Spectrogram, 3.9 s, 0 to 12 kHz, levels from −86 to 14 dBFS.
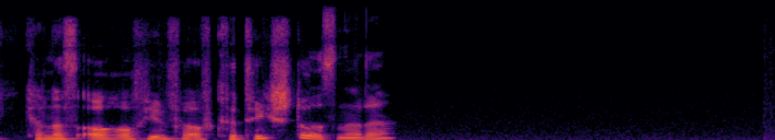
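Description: From 1.55 s to 2.93 s the speech shows a wrong sample rate fault. Playback runs about 9% fast, which fits 22 kHz material clocked out at 24 kHz without conversion. Pitch rises by 1.47 semitones and pacing hurries in step, so the passage sounds slightly higher and rushed.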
